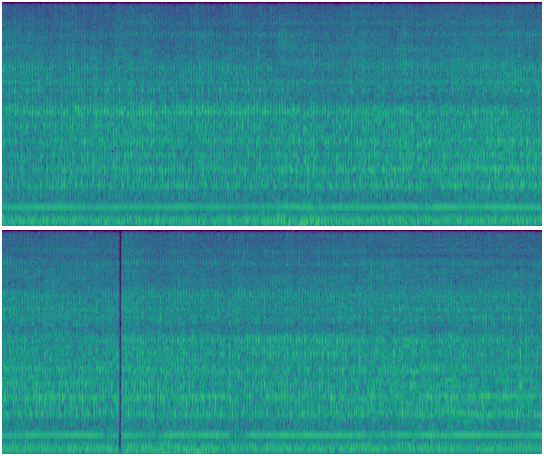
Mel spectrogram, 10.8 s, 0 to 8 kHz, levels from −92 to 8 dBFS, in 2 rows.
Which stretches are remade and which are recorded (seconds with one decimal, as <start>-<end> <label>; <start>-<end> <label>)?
0.0-8.9 recorded; 8.9-10.8 remade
